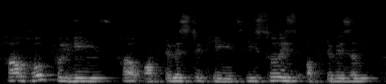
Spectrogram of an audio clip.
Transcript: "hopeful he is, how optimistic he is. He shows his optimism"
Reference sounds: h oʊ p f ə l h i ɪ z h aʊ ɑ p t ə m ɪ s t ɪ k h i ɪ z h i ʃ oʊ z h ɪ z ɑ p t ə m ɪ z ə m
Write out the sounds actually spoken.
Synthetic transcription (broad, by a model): h oʊ p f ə l h i ɪ z h aʊ ɑ p t ə m ɪ s t ɪ k h i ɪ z h i s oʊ h ɪ z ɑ p t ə m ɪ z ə m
